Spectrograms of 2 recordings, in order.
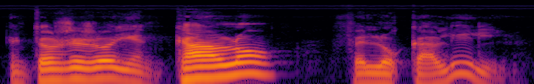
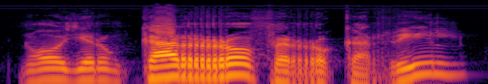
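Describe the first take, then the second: First: "calo, felocalil" with L in place of every R, slowly. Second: "carro, ferrocarril" with a strong trilled rr, loud and slow; rolled R. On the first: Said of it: "Y así pronuncian". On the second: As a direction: trill the rr in "carro" hard, slowly. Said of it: "No escuchan la R". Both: Shown as a demonstration.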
